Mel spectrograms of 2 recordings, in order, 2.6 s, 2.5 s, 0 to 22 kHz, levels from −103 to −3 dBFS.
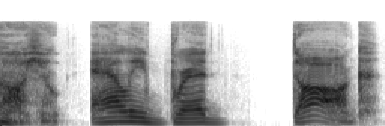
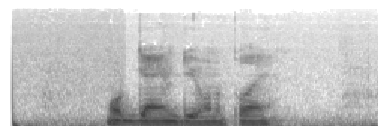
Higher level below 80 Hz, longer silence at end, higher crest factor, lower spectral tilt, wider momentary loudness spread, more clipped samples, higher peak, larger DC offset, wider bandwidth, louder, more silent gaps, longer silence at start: second, -66 dBFS vs -50 dBFS; about the same, 0.1 s vs 0 s; about the same, 16 dB vs 18 dB; second, -4.5 dB/octave vs -8 dB/octave; second, 10 LU vs 22 LU; neither; first, -2 dBFS vs -16 dBFS; neither; second, 11 kHz vs 14.5 kHz; first, -18 LUFS vs -34 LUFS; first, 1.76-1.92 s vs none; about the same, 0 s vs 0.1 s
